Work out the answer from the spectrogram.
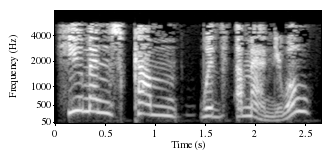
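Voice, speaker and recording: High squeaky pocket demon, petulant know-it-all; dull, muffled audiobook sound. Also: male voice, wildly swooping pitch, slow pace, no echo, full character voice. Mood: sulky. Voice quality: squeaky, cheerful, nagging. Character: squeaky, sulky pocket demon organizer gadget.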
